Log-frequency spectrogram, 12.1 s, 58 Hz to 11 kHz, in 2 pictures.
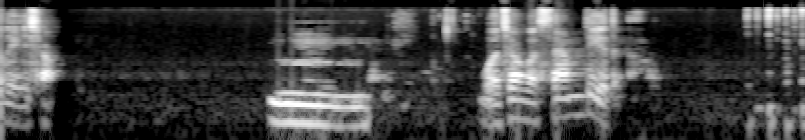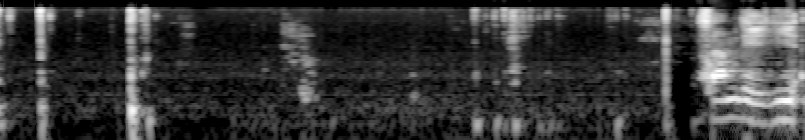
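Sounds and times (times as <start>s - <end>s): computer keyboard typing: 5.6s - 7.3s, 9.6s - 11.4s.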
